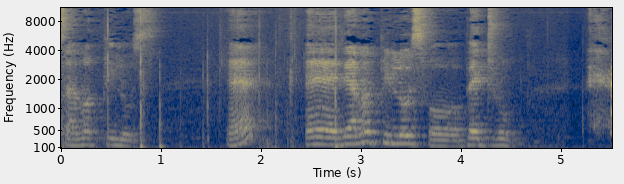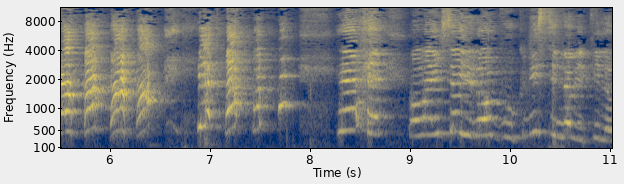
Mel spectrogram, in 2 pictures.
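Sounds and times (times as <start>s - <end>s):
woman laughing: 5.3s - 8.9s.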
